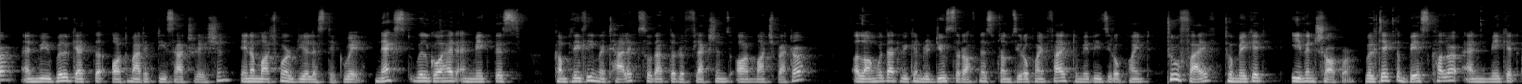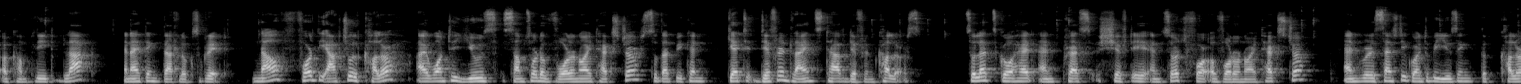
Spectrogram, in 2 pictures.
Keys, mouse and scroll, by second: 3.8 middle click, 4.4-5.7 drag, 8.6-12.4 drag, 13.9 click, 16.5 ctrl+middle click, 17.6 space, 17.7 middle click, 24.1 middle click, 24.6 ctrl+middle click, 24.9 middle click, 25.4 shift+a, 29.8 click.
